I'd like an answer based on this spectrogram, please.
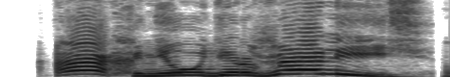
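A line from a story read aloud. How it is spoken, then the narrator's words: Yelled. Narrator (Russian): завопил Шилам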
